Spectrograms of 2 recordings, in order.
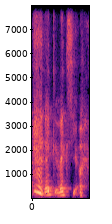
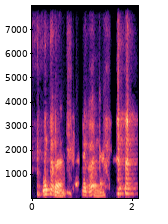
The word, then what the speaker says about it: Växjö: So I see there's a continuation to this question for the links regarding the housing queues and I cannot pronounce. I'm so sorry. Stefan. Växjö. Växjö.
